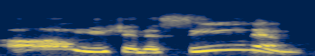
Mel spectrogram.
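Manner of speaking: high, drawn-out mocking retelling; milk the story, stretching the key word; imitated uncle hamming up his favourite tale; uncle's teasing storytelling. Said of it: "my uncle is the one telling the story".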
